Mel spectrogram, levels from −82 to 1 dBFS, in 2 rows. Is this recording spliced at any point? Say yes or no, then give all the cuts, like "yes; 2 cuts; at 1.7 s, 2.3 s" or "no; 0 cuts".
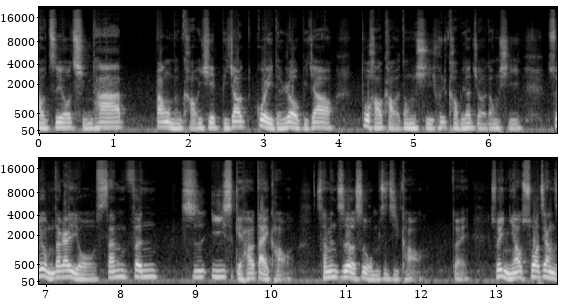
no; 0 cuts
